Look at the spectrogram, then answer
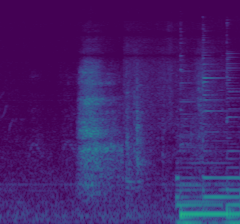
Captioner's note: sighing; soft guitar music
